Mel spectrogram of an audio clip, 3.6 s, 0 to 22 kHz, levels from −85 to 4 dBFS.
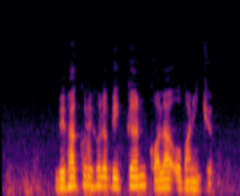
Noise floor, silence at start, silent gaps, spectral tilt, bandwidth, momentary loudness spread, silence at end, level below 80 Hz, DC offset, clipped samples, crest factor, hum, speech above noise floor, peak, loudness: -43 dBFS; 0.15 s; none; -10 dB/octave; 4.1 kHz; 12 LU; 0.4 s; -42 dBFS; under 0.1%; under 0.1%; 18 dB; none; 26 dB; 0 dBFS; -17 LUFS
